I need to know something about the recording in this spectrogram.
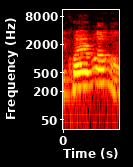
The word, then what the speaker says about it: Cuervo: Cuervo. Mr. Cuervo. Cuervo. They remember, the White Devils. They remember by the tequila. Is it a tequila? Uh-huh. Jose Cuervo. Jose Cuervo. Oh, like Jose Cuervo?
